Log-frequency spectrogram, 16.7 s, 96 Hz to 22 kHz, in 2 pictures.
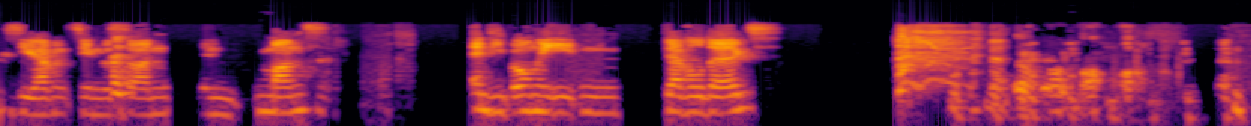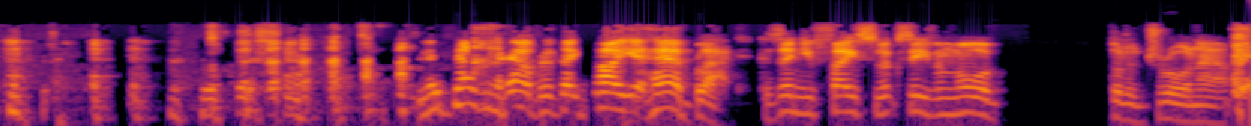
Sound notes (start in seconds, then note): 6.0 laughter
